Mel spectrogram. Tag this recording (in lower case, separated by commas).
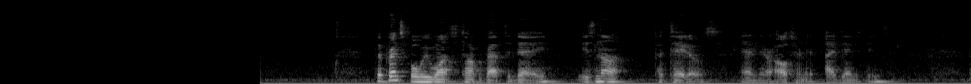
speech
